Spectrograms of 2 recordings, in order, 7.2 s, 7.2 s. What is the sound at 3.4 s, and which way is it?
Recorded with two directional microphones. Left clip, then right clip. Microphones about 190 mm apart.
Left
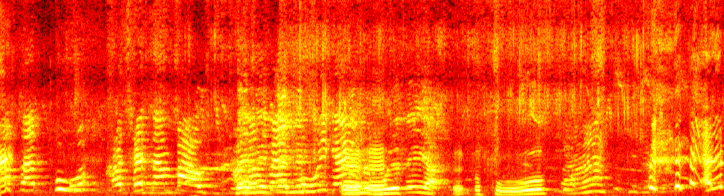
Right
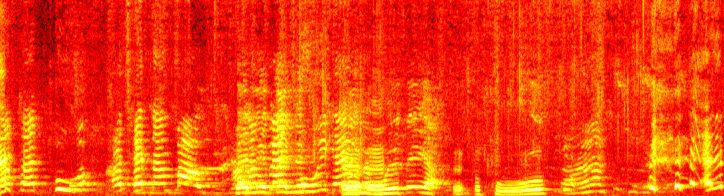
A woman's voice, centre (ahead or behind).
